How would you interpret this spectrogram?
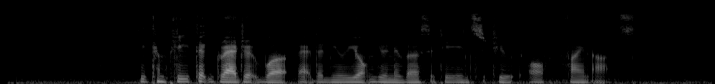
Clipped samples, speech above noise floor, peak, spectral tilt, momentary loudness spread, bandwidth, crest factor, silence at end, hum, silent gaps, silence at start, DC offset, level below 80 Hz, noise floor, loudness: under 0.1%; 24 dB; -18 dBFS; -5.5 dB/octave; 14 LU; 11.5 kHz; 24 dB; 0.25 s; none; none; 0.1 s; under 0.1%; -60 dBFS; -65 dBFS; -42 LUFS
